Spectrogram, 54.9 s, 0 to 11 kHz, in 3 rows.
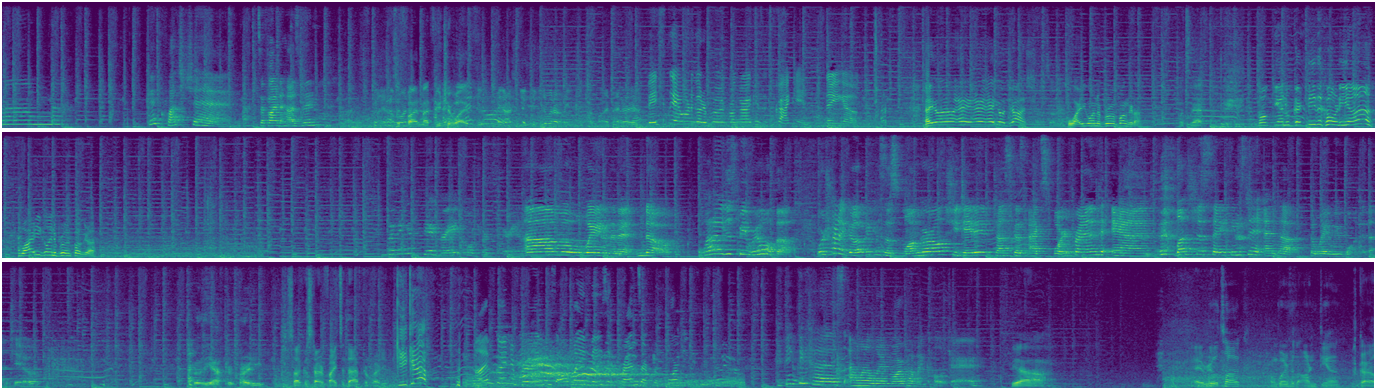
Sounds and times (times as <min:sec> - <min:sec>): Music: 0:00.0 - 0:52.6.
